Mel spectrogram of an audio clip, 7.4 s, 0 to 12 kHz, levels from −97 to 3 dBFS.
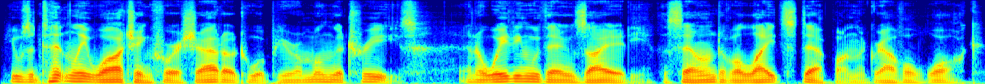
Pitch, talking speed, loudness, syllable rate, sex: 85 Hz, 210 wpm, -19 LUFS, 5.4 syllables/s, male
